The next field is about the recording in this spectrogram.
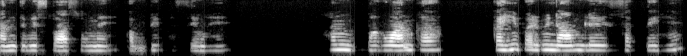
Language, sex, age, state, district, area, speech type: Hindi, female, 18-30, Rajasthan, Karauli, rural, spontaneous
